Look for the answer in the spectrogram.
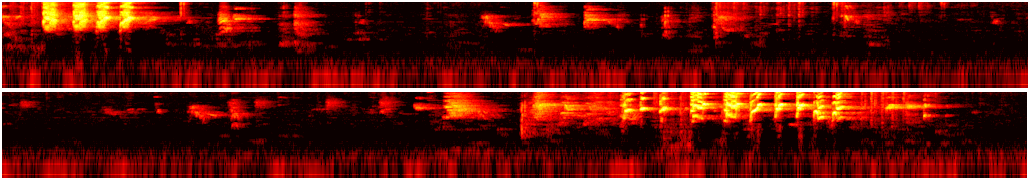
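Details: Lovebirds in a breeding setup, being matched for mating, burst into rapid, piercing chatter. Fast runs of repeated notes open and close the passage, with scattered softer chirps in between.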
